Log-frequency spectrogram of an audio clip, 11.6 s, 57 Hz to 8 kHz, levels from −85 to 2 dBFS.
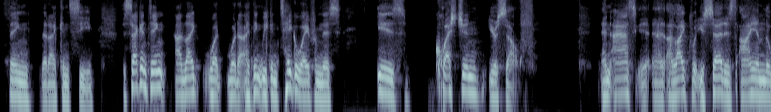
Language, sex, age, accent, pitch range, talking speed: English, male, 30-49, American, 110-140 Hz, 175 wpm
